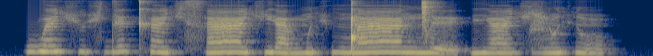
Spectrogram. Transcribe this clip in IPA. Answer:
w ɛ̃ ç u ç d e kʰ ɛ̃ː ç s æ̃ː ç j æ m ũ ç ŋ͡ǃ æ̃ː ŋ͡ǀ e | j æ̃ː ç ɮ ũ ç ũ

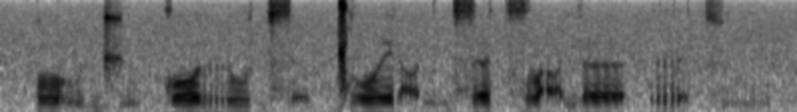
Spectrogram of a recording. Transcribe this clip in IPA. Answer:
lˠ ṵ d͡ʒ ṵ ɡ o r u d͡z ə̰ ɡ͡ǁ o e̯ ɾ ɑ̰ ɡ d͡z ə t͡s lˠ ɑ̰ j ə | r ə̰ t͡s ṵ

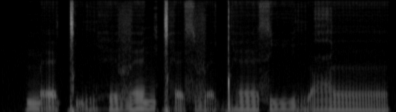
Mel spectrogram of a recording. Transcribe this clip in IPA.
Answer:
m æ̰ ǀ ḭ r h ɛ v æ n ǀʰ æ̰ s v æ̰ ɡ͡ǃ æː s iː r ə̰ ʕ ɐː

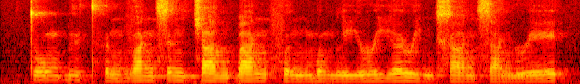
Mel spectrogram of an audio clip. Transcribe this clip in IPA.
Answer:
t̪ o˧ m ɓ ɨ˧ t̪ʰ ə˨˩˨ ŋ v a˧ ŋ s ə˧ ŋ c a˧ n ɓ a˧ ŋ f ə˨˩˨ ŋ m ə˨˩ m l i˨˩˨ ɹ i˧˥ ə̯ ɹ i˨˩˨ ŋ x a˨˩ ŋ s a˨˩ ŋ ɹ e˧˥

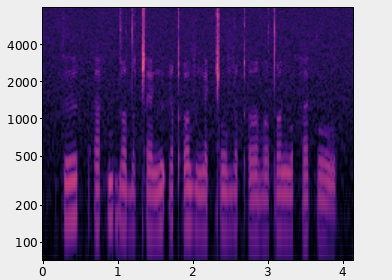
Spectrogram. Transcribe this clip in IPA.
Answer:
k ə | ʔ a h u ɡ ɤ dˤ i ǁ æ ŋ ə ʔ i qʼ u v ə ŋ æ ǁ ɔ v i qʼ a ðˤ ɤ tˤ a ŋ ɔ h a k ɔ

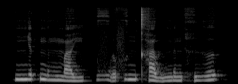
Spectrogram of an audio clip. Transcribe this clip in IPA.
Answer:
ɲ a˦˥ t̚ ŋ ə˧ n m a˨˩ j | v ṵ˧˨ ə̯ f ɨ˧ ŋ t̪ʰ a˧˩ w ŋ ə˨˩ n h ɨ˨˦ ə̯

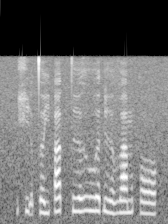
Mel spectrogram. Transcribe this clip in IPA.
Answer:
x ḭ˧˨ ə̯ t̪ ə˧˩ j ʔ a˦˥ t̚ t̪ ɨ˨˦ ə̯ ɣ u˧ ə̯ ɗ ɨ˧˩ ə̯ v a˨˦ m k ɔ˨˩

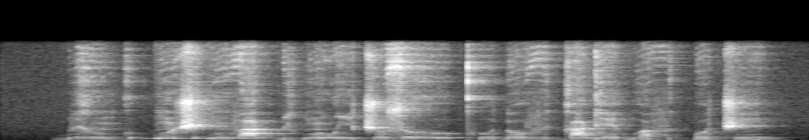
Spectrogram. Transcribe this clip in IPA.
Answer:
b ɪ˨ ɣ ũ˨ k u˦ ɡ͡b ũ˦ ʃ i˦ ɡ ũ˨ v aː˦ ɡ͡b i˨ ɡʷ ũ˦ w iː˨ t͡ʃ o˨ z ʊ˦ ɣ uː˦˨ kʰ u˨ ɗ o˨ v ɪ˨ k a˦ ɡ eː˨ ɡʷ a˨ f ɪ˨ k͡p o˨ t͡ʃ ɪ˨

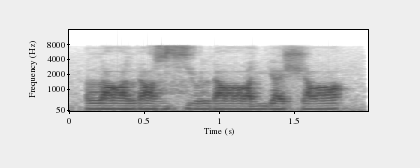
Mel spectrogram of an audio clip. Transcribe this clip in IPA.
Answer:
l ɑ l ɾ ɑ z sʲ o l ɾ ɑ nʲ a ʃ ɑ

